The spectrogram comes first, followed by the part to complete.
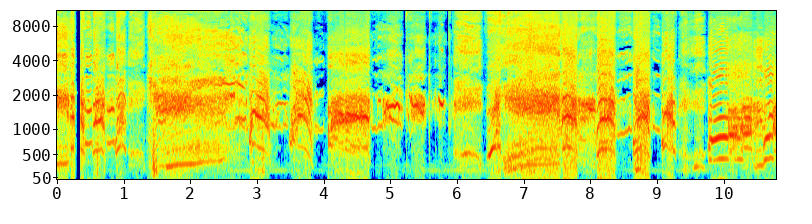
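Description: A man laughing hard and at length, high-pitched and breathy, in repeated bouts broken by short gaps for breath.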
